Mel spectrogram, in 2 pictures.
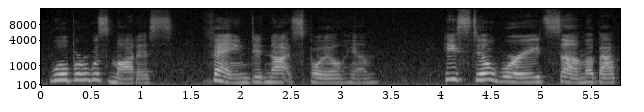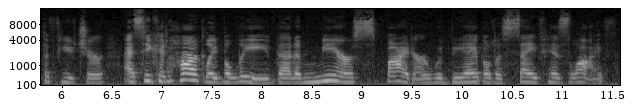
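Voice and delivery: ordinary delivery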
